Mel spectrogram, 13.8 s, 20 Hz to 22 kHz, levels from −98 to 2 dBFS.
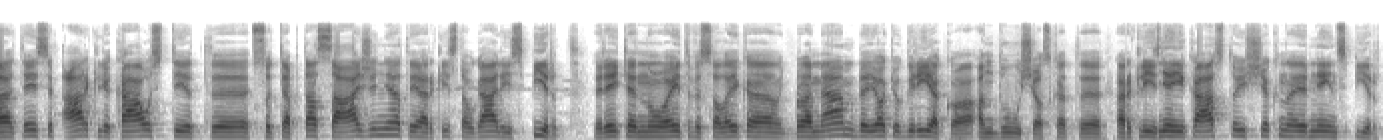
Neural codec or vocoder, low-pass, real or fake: none; 10.8 kHz; real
